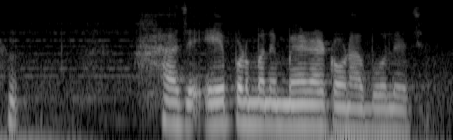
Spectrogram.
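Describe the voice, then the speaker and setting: A man's voice: fairly high pitch, little pitch movement, measured pace, soft background music, lightly acted. A young man acting as a husband who defends his marriage to an older woman, talking earnestly. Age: young adult. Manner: earnest, pleading, rising to defiant outbursts. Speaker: young husband in a family drama. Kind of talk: Gujarati short-film acting. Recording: dull lo-fi sound with faint noise.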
